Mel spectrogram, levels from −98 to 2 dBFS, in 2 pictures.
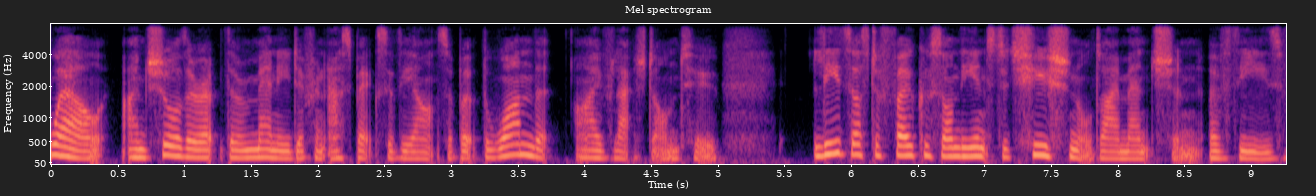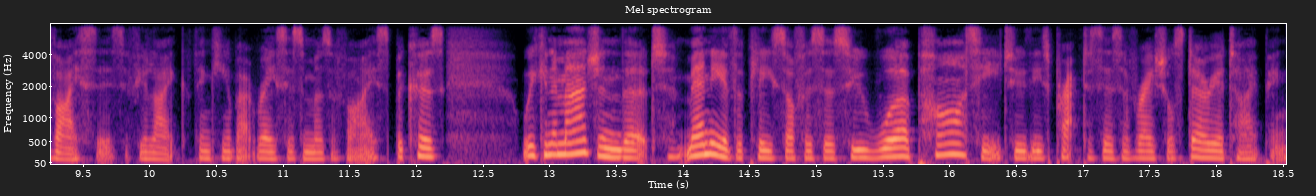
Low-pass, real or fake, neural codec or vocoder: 7.2 kHz; fake; codec, 16 kHz in and 24 kHz out, 1 kbps, XY-Tokenizer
